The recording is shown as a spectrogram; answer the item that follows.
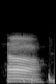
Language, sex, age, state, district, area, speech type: Santali, male, 18-30, Jharkhand, Seraikela Kharsawan, rural, conversation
